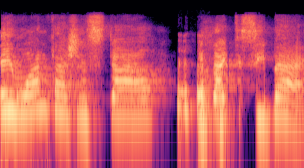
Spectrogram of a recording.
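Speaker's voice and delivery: high-pitched, pampered voice. Asked to do the questioning as Richie Rich, the speaker tries it: Richie Rich voice. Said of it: "could you please do this questioning in the voice of Richie Rich?".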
